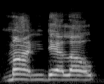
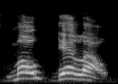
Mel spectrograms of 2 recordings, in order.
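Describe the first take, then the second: First: An n sound comes before the d. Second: No n sound comes before the d. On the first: This is how the other person says it. The speaker calls it wrong. "in your the way you say it, cause you uneducated" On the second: This is how it is spelled on the beer. The speaker calls it right. "There is no N in that motherfucker. Okay? It is Modelo"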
